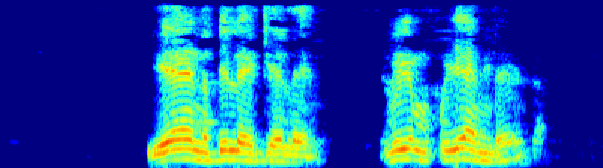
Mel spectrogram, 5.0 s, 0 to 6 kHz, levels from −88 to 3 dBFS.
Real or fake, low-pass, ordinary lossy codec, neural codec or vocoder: real; 5.4 kHz; MP3, 32 kbps; none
